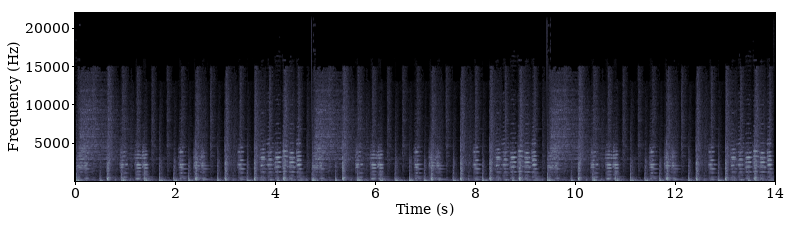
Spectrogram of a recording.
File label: Sting; Ramble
